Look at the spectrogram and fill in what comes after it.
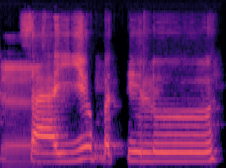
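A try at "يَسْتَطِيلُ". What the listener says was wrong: Jadi pendek Bu. Sayu butilu.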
